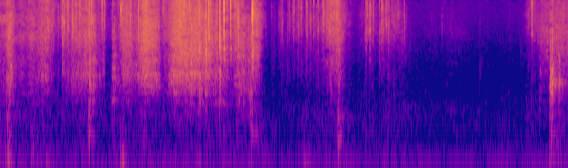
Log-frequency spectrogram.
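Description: Plastic bag crinkling and cardboard scraping as a boxed tombala game set is slid out and unpacked by hand. The rustling is busiest in the first two and a half seconds, goes quieter, and ends with a sharp rustle.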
